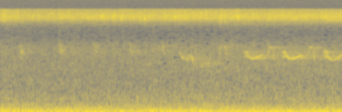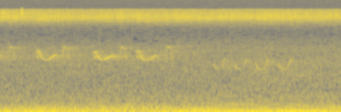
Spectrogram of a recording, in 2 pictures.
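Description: A songbird singing a run of short, repeated slurred notes, about two or three a second, with a fainter run near the end, over a steady low rumble.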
